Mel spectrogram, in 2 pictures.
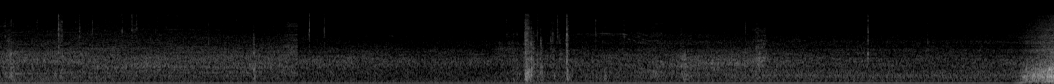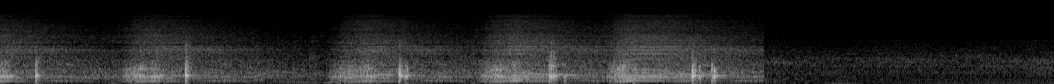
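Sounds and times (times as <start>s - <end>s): car engine revving: 10.1s - 18.2s
sharp exhaust cracks: 10.6s - 13.2s.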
